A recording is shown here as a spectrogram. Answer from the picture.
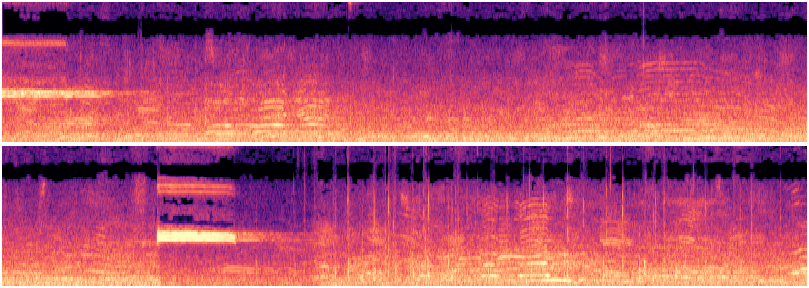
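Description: Arena crowd noise with a hum of voices. A short shrill referee's whistle sounds at the start, and a louder blast comes about seven seconds in, signalling the end of the first period.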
